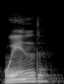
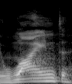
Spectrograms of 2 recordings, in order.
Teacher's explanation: Vous voyez ici que la voyelle est totalement différente. Ici, c'est un i court, wind, et wind, c'est une diphtongue. Presque comme le I de I, wind, I.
